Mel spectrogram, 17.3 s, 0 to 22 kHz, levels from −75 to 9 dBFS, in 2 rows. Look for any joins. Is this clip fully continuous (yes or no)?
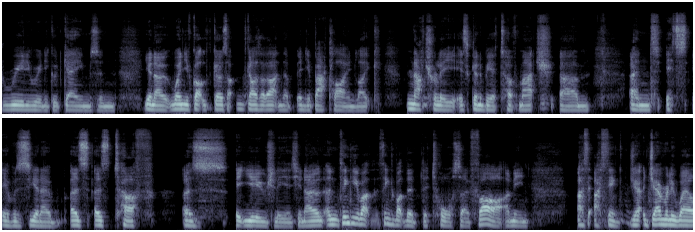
yes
